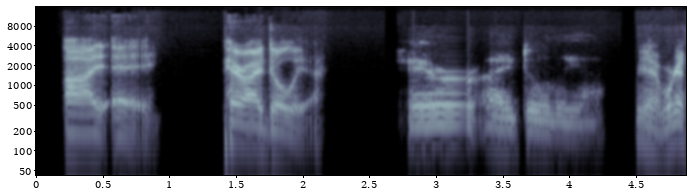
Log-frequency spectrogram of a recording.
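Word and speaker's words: pareidolia: week is the word for this week is peridolia hair eye dolia so this is how you spell it p-a-r-e i d o l I a peridolia hair idolia yeah we're gonna take a minute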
